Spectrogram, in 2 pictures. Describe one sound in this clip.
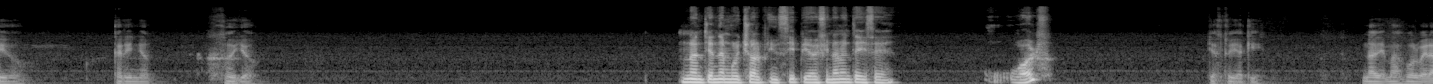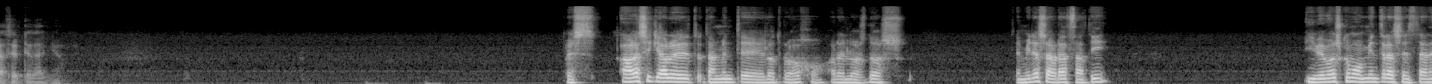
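A man speaks calmly over an online call, with pauses.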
